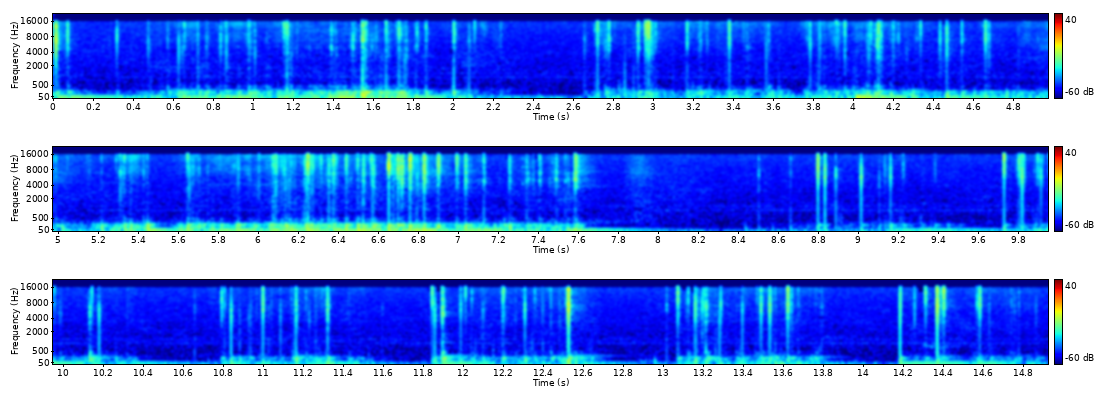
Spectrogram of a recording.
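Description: Long pink acrylic nails tap and scratch the hollow silver metal mesh grille of a Blue Yeti USB microphone. The result is a rapid, uneven run of dull, bass-heavy thumps and rough scratching with very short decay. It eases off briefly in the middle before the tapping picks back up.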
